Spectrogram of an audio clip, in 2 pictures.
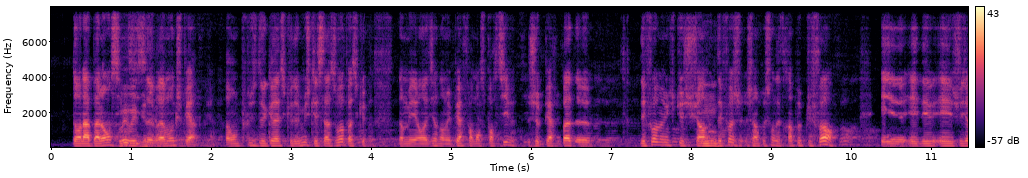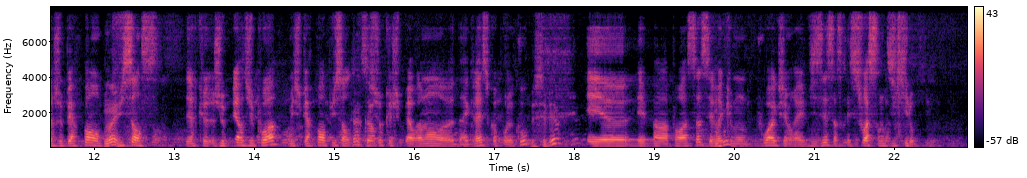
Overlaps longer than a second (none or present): none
